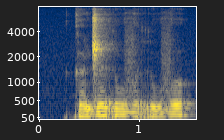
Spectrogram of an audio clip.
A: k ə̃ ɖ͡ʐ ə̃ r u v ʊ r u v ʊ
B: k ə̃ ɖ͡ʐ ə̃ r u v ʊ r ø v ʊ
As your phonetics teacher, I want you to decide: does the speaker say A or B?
A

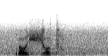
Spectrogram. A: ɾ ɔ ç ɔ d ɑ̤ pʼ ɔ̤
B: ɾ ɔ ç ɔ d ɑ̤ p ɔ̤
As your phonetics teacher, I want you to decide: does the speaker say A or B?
B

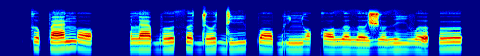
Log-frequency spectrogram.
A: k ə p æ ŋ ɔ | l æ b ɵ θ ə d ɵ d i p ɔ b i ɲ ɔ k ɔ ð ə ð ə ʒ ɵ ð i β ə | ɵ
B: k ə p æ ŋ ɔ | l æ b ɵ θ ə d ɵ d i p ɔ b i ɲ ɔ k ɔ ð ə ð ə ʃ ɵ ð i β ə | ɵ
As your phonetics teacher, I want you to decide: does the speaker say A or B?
A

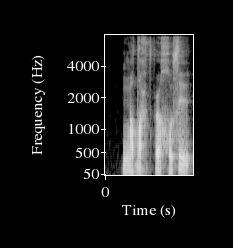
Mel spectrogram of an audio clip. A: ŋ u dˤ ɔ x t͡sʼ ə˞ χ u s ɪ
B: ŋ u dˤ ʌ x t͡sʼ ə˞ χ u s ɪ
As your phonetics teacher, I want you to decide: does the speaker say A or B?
B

